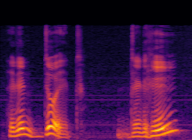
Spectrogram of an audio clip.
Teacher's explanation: in the case of tag questions, we have to use rising tone.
